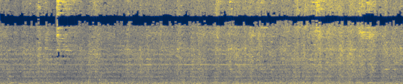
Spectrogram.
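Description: Union Pacific freight train's loaded gravel hopper cars rolling past on the rails, a steady, continuous rumble of wheels on track.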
